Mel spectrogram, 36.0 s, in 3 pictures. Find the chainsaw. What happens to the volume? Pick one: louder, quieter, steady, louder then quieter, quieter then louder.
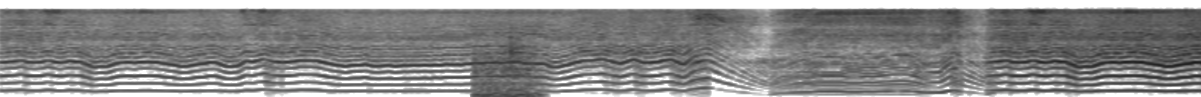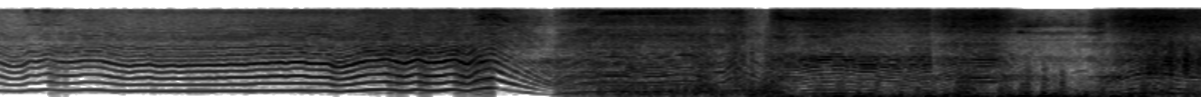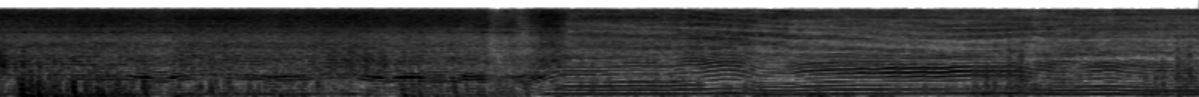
louder.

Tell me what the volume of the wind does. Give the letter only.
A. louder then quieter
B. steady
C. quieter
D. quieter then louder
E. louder
C.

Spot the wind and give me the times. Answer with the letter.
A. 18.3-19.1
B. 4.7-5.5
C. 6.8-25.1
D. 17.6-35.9
D.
